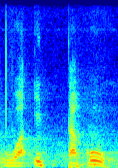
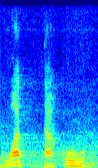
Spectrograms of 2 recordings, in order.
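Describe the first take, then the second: First: A glottal stop separates wa from ittaqu. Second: Wa runs straight into ttaqu with no break. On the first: The speaker calls it wrong. "jadi bukan wa ittaqu" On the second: The speaker calls it right. "tapi wattaqu. Jadi langsung dari waw ke ta"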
